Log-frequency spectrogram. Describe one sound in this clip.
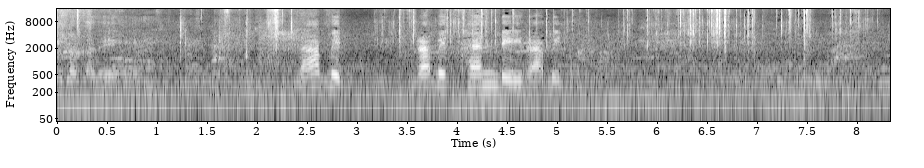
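A plastic blister pack crinkles as a hand handles it.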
